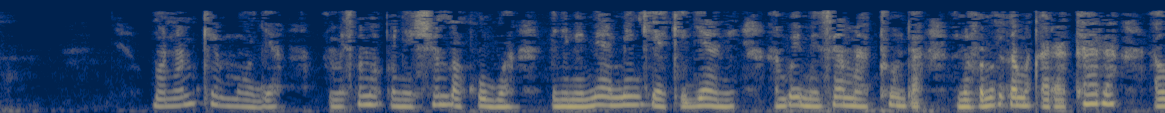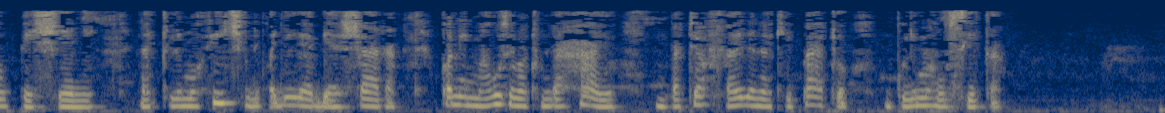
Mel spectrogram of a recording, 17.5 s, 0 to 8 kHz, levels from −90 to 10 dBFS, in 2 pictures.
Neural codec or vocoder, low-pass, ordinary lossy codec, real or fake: codec, 16 kHz, 16 kbps, FreqCodec, smaller model; 7.2 kHz; MP3, 24 kbps; fake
